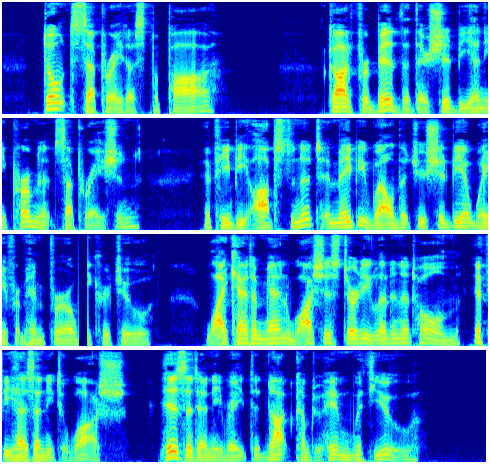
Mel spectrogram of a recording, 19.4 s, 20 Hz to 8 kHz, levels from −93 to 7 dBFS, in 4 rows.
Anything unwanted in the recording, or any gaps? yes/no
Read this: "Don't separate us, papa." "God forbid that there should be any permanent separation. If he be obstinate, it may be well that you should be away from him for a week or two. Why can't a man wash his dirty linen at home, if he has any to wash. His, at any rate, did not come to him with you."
yes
